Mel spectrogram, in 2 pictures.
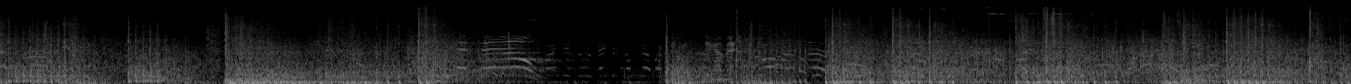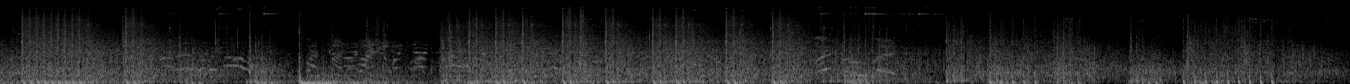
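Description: Rapid rifle shots crack loudly in short bursts.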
